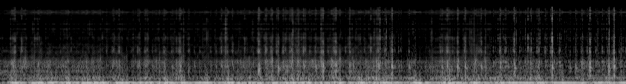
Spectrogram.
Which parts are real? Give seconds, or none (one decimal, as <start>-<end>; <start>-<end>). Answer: 3.8-4.2; 4.9-6.3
